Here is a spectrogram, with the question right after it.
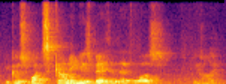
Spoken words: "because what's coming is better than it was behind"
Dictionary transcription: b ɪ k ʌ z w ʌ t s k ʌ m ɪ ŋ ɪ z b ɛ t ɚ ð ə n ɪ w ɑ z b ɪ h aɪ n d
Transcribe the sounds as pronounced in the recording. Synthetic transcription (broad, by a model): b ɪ k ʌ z w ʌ t s k ʌ m ɪ ŋ ɪ z b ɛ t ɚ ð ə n w ɑ z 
